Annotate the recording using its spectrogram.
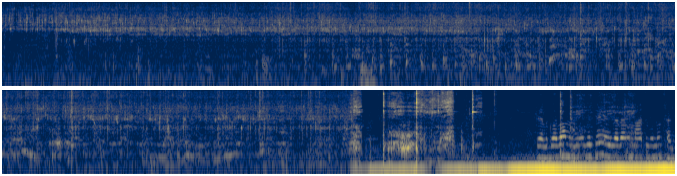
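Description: Hot oil sizzling steadily in a pan as food fries. About twenty seconds in, the sizzling stops abruptly and gives way to a few sharp knocks and a steady low hum, with a wavering tone near the end.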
